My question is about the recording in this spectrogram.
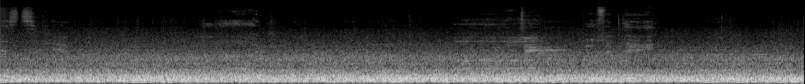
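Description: Steady low rumble of a car driving at road speed, heard from inside the cabin: tyre and engine noise.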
